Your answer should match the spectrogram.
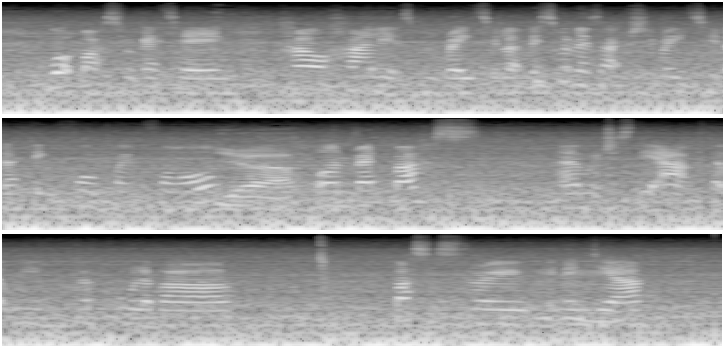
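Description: Voices talking over a steady low rumble from the sleeper bus.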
